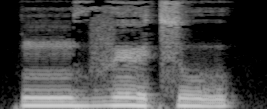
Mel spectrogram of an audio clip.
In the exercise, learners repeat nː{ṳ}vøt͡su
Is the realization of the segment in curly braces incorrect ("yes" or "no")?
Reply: no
